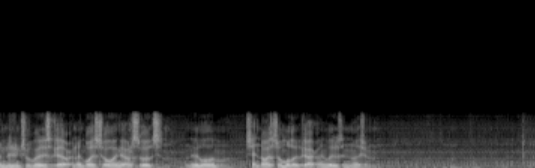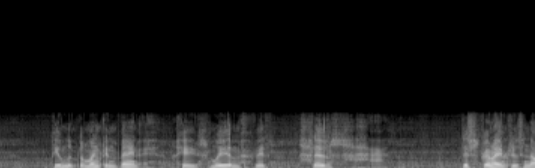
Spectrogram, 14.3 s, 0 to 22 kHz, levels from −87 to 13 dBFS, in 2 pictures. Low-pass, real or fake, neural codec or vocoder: 7.2 kHz; fake; autoencoder, 22.05 kHz, a latent of 192 numbers a frame, VITS, trained on many speakers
